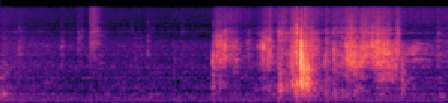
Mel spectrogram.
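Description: Pages of a hardcover picture book being turned open, starting about two seconds in: a papery rustle with one sharper flap near the end.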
